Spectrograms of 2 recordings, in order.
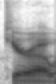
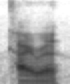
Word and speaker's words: Kira: I'm being entirely honest before we actually met in real life Kira was Kyra to me so I butchered my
